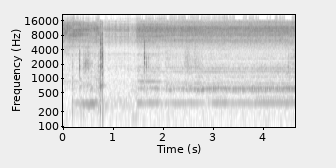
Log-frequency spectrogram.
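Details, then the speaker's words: Small Hall-effect pulse motor, switched to the Wireless Joule Thief output from a stored capacitor charge after stalling on plain capacitor voltage, and given a spin; thin steady singing tone climbing as it spins up fast and smooth. "But if I now press the Joule Thief button and give it a little spin, hear that? See how fast it's spinning?"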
